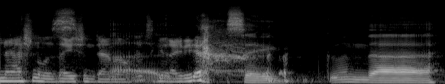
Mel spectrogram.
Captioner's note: laughs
